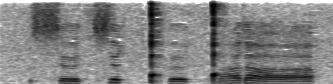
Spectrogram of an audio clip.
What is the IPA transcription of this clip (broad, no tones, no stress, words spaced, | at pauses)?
sət͡sə ǃʰəɡ͡ǃa ɾa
